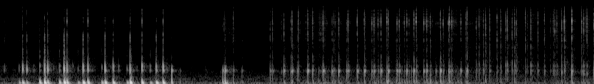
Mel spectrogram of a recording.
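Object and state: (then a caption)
Clear plastic cup. An empty, hollow, thin-walled clear plastic drinking cup, held close to the mic, is tapped and scratched along its side with fingertips and nails. A quick run of about nine deep, thumping taps with a hollow ring gives way to a pause and a single tap. Then comes a steady stream of lighter, rapid clicking and scratching with a bright, crinkly edge.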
